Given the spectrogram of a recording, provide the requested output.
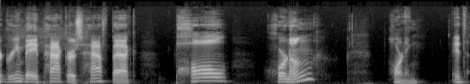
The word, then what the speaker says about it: Hornung: Bay Packers halfback Paul hornung horning it I know it doesn't look like that but it's pronounced horning oh and Detroit Lions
